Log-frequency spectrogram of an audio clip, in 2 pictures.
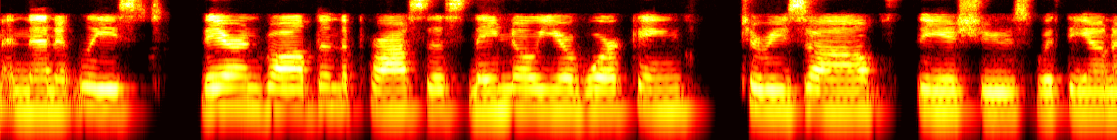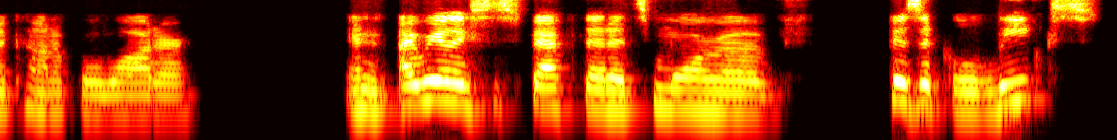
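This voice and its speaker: A woman giving a measured technical report at a town water commission meeting, with frequent fillers. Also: fairly low pitch, warm tone.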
